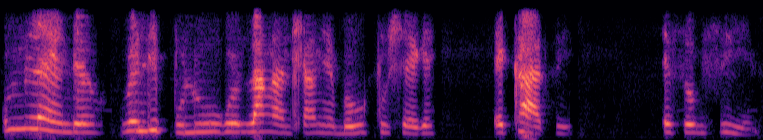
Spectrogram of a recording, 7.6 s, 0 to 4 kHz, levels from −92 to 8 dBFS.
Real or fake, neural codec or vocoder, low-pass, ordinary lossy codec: fake; vocoder, 44.1 kHz, 128 mel bands every 512 samples, BigVGAN v2; 3.6 kHz; none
